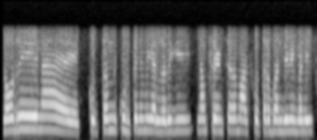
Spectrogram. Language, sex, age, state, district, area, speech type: Kannada, female, 18-30, Karnataka, Bidar, urban, conversation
